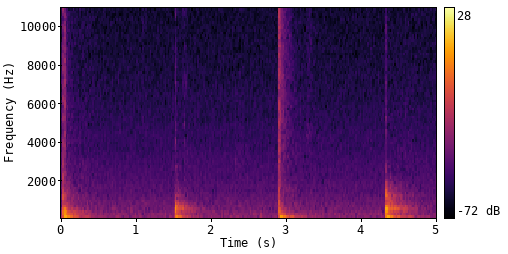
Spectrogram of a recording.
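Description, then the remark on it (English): Four heavy thuds of rocks being dropped onto the ground, evenly spaced about a second and a half apart, each a sharp low impact that quickly fades, with quiet in between. “And so all the rocks were dropped.”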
